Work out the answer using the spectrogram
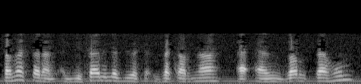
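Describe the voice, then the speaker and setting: A man teaching a Quran recitation lesson, explaining rules in a measured way and slowly drawing out recited examples. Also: fairly high pitch. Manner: measured, drawn-out demonstrations of recited words. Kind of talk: tajwid lesson with demonstrated recitation. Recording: tinny phone-like band, faint hum.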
